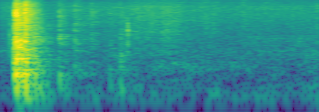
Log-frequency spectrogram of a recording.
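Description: A single short knock about a tenth of a second in, a plastic toy golf club striking a plastic ball.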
